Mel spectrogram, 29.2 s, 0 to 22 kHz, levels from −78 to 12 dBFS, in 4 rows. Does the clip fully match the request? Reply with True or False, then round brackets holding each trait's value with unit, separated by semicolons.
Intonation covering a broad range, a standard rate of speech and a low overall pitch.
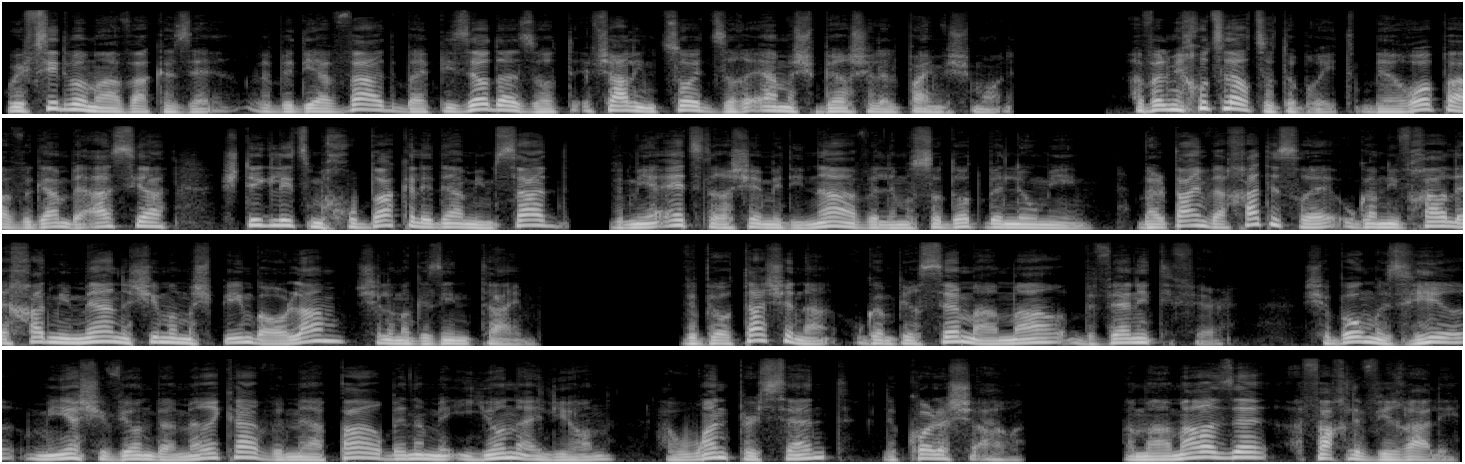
True (6.6 semitones; 140 wpm; 120 Hz)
